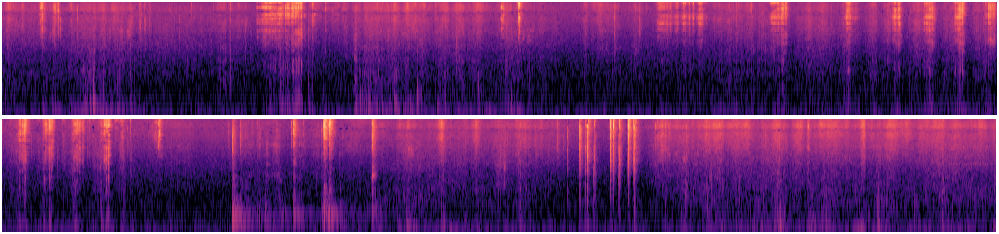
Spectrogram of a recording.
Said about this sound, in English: There's my old scissors. Don't worry, I know how to scissors. Okay, I'm gonna make cut right here.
